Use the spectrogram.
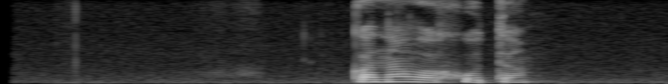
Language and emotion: Russian, neutral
